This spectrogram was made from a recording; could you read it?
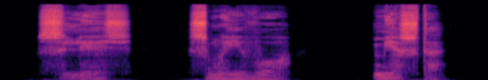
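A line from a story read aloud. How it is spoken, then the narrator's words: Whisper. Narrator (Russian): прошептал он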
